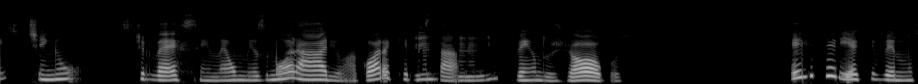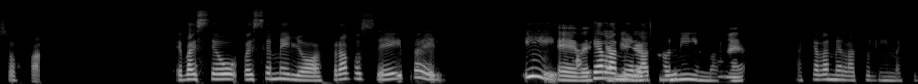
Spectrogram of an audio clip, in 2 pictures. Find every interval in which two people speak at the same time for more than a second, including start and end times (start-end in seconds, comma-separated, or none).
14.7-16.4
